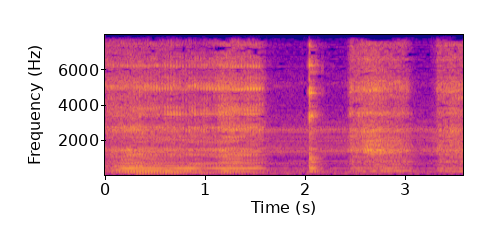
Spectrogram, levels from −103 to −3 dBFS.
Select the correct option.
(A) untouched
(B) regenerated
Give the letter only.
A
